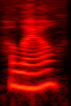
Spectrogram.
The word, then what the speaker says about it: Hillel: So I Googled Hillel. Am I saying that right? – Yes.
